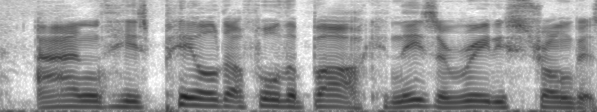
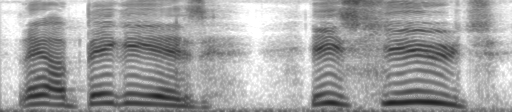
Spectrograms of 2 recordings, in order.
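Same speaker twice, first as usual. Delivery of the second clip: raised pitch, climbing into amazement; amazed excitement; 6 semitones higher, slower than usual. Real, not acted. Showing off the huge crab, amazed. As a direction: exclaim it in real awe at the size.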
